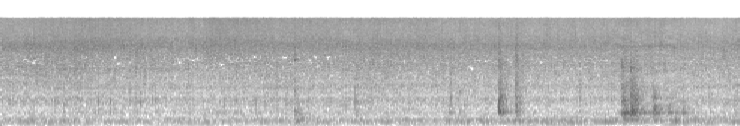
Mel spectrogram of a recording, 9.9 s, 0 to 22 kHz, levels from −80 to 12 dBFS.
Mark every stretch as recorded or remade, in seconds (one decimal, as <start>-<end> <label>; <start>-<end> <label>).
0.0-8.1 recorded; 8.1-9.1 remade; 9.1-9.9 recorded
